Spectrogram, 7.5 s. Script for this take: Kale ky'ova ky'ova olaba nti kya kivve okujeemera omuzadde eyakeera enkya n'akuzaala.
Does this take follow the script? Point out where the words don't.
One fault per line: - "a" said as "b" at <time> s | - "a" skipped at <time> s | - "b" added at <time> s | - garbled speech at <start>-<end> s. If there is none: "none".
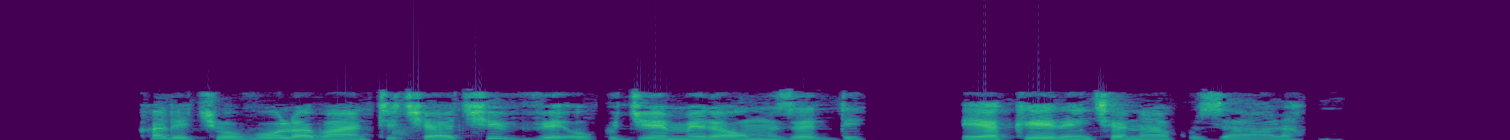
- "ky'ova" skipped at 1.3 s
